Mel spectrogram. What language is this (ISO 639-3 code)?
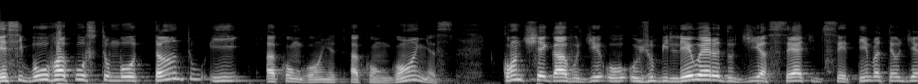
por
